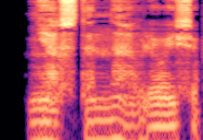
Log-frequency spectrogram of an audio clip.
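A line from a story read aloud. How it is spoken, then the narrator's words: Moaning. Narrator (Russian): простонала она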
